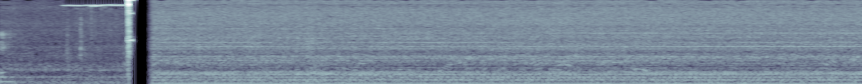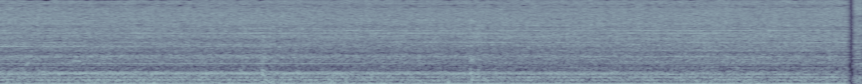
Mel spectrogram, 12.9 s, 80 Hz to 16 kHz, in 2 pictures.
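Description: Diesel engine of a CAT 307-based amphibious excavator idling with a steady, even hum. A click and a brief gap come about a second in.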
